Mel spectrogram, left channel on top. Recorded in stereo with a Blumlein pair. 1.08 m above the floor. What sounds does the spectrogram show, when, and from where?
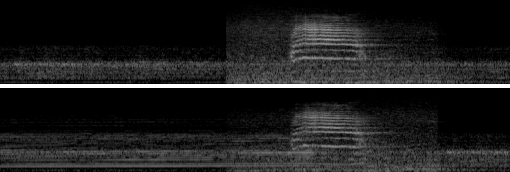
2.3 s a cat meowing: 60° left, 0.9 m; by 4.4 s 10° right, 1.4 m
